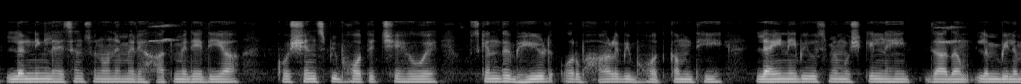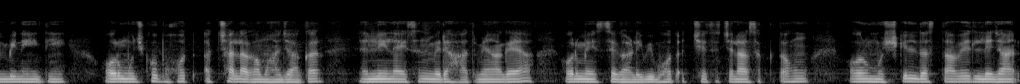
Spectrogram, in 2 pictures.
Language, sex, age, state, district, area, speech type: Urdu, male, 45-60, Delhi, Central Delhi, urban, spontaneous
